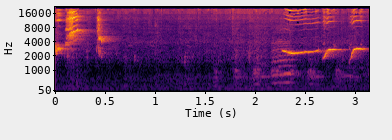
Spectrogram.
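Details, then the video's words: Orange-headed thrush singing in the morning, used to stir other orange-headed thrushes into song: brief high whistled phrases, a sharp note at the start, then sliding whistles near the end with quieter chatter between. "Anis merah Gacor Pagi hari - Merangsang emosi dan Birahi Anis Merah"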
